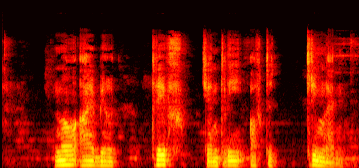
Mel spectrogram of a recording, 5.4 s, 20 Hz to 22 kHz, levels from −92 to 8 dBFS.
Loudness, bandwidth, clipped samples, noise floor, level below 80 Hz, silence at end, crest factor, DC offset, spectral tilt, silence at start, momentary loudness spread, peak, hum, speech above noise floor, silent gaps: -22 LUFS; 10.5 kHz; under 0.1%; -57 dBFS; -52 dBFS; 0.05 s; 22 dB; under 0.1%; -5 dB/octave; 0.05 s; 11 LU; -2 dBFS; none; 36 dB; none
